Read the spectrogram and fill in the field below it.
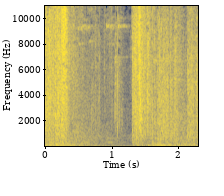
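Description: Sustained burst of gunfire from the Halo 5 Guardians Breakout match, loud broadband crackle with a short lull before firing resumes heavily, no talk.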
